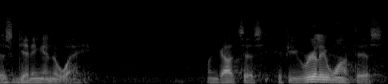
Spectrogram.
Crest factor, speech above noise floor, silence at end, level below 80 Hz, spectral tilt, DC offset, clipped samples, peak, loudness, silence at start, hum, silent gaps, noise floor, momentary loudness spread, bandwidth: 22 dB; 30 dB; 0.05 s; -66 dBFS; -6.5 dB/octave; under 0.1%; under 0.1%; -16 dBFS; -37 LUFS; 0 s; none; none; -67 dBFS; 16 LU; 10.5 kHz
